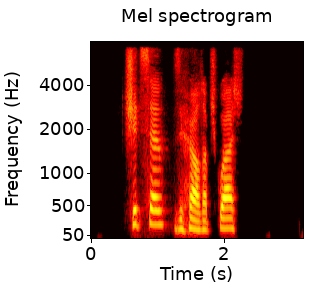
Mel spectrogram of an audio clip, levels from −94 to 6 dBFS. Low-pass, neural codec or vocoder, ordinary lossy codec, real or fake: 7.2 kHz; codec, 16 kHz, 0.5 kbps, X-Codec, WavLM features, trained on Multilingual LibriSpeech; MP3, 64 kbps; fake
